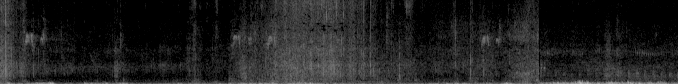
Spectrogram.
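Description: Footsteps and grass and weeds rustling as someone walks through an overgrown field, with low thumps and rumble on the microphone that grow stronger near the end. A hissy rustle runs through the middle and cuts off suddenly a little before the end.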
